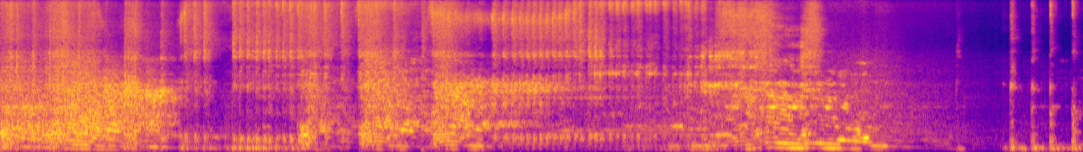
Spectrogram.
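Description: A Suzuki Satria two-stroke motorcycle engine revs loudly and close up, its raspy buzzing note rising and falling through repeated throttle blips before dropping away near the end.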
